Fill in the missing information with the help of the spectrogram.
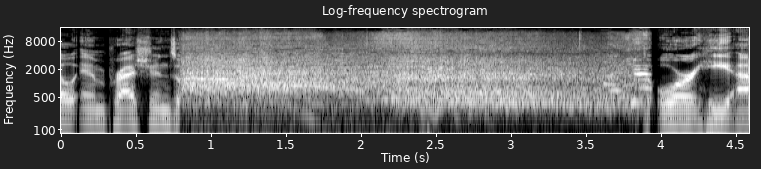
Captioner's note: crowd cheering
